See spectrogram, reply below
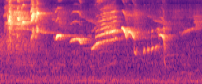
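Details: Lure song of an Oriental magpie-robin used to provoke birds: quick high chips, then clear slurred whistles and a buzzy, rattling phrase, closing with falling whistled notes.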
